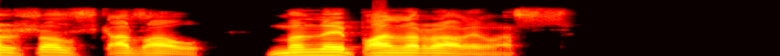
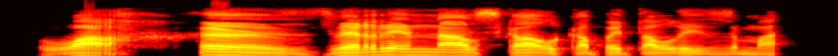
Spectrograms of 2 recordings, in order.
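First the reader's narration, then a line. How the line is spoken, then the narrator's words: Loud laughter. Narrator (Russian): расхохотался Шамсуд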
